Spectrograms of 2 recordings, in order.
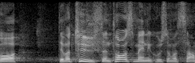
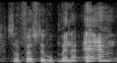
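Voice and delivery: ordinary delivery

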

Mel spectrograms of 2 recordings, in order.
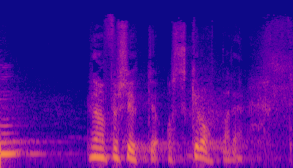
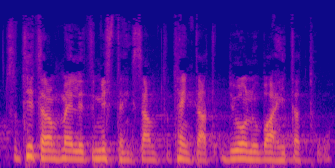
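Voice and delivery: usual speaking voice

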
